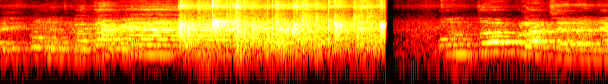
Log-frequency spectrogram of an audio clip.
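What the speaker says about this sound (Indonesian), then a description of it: "Tepuk tangan." Students in an Indonesian middle school classroom clap together in a brief burst of roughly a second and a half, set between stretches of a teacher speaking.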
